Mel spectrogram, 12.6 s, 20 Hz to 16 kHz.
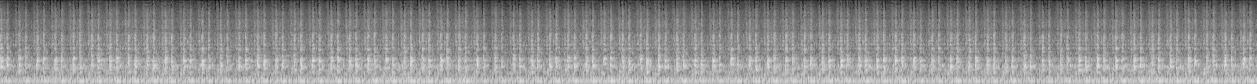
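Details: Truck exhaust at idle: steady exhaust note broken by a regular stumble near 110 per minute, a misfire.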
